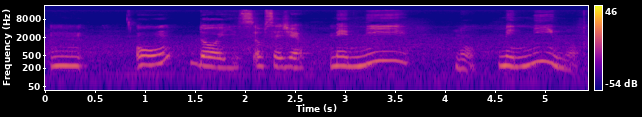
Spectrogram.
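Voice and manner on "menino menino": menino with NI as the strong syllable; stress on NI. Shown as a demonstration. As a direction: repeat menino, weight on NI. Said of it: "A nossa sílaba mais forte é o ni". (menino com NI tônico)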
